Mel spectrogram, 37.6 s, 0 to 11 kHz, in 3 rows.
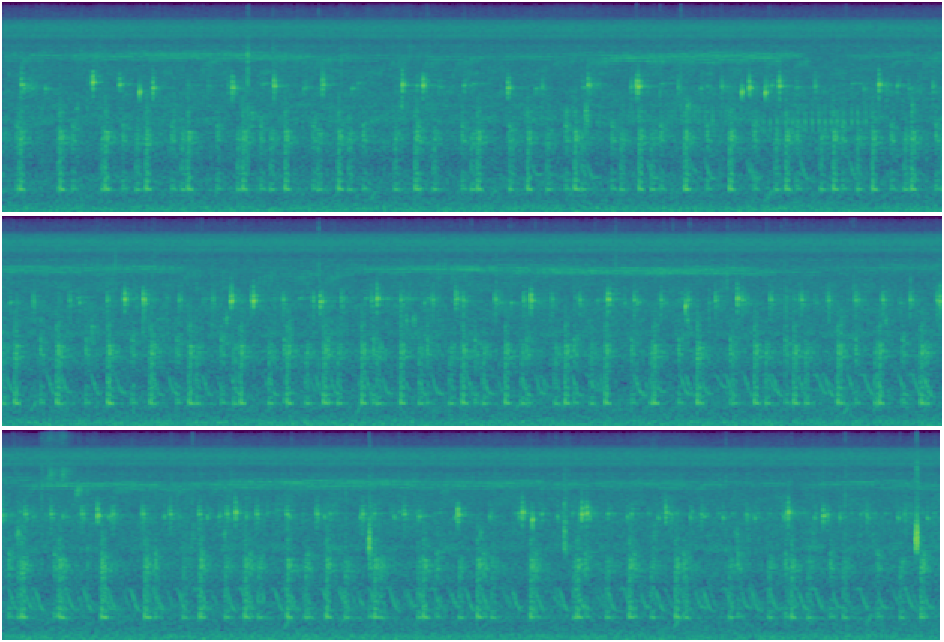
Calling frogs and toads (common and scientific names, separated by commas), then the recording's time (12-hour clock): blacksmith tree frog (Boana faber), Cochran's lime tree frog (Sphaenorhynchus surdus), two-colored oval frog (Elachistocleis bicolor), Physalaemus cuvieri
10:15pm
